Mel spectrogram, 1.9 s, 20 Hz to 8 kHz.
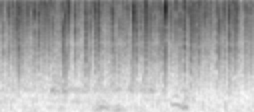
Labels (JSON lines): {"label": "biophony, cascading saw", "recorder": "SoundTrap 600 or HydroMoth"}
